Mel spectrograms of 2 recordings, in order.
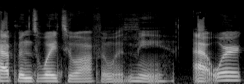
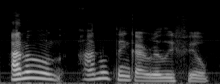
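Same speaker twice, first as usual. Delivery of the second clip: normal talking voice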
